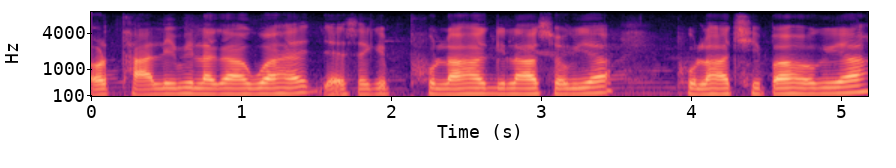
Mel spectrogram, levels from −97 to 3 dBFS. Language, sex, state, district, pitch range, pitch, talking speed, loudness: Hindi, male, Bihar, West Champaran, 145-155 Hz, 145 Hz, 185 wpm, -17 LUFS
